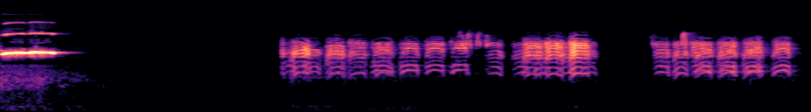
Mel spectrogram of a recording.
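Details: Black-capped chickadees in winter, moved up to the treetops and calling to each other with the chickadee-dee-dee alarm call, where more dee notes signal a higher threat such as a nearby predator. A clear whistled note is followed by three bursts of harsh, buzzy dee notes.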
